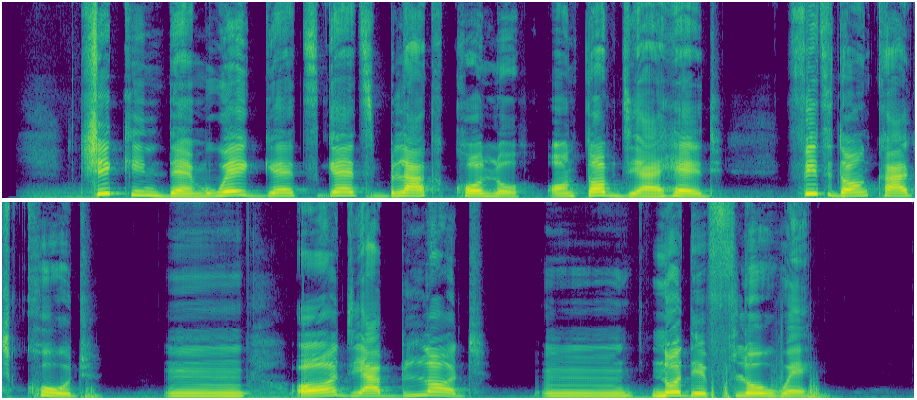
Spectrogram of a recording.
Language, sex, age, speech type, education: Nigerian Pidgin, female, 30-45, spontaneous, tertiary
